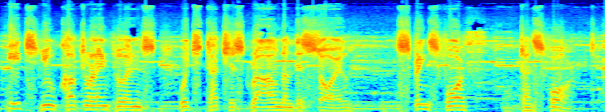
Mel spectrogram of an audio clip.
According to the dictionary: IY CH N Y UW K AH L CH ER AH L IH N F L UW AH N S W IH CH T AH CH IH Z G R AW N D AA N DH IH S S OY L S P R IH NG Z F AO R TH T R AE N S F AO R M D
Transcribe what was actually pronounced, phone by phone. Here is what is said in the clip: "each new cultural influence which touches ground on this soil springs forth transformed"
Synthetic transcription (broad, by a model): IY CH N Y UW K AH L CH ER AH L IH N F L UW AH N S W IH CH T AH CH IH Z G R AW N D N DH IH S S OY L S P R IH NG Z F AO R TH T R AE N S F AO R M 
